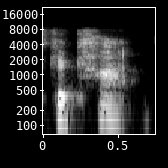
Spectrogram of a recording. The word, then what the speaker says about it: Cocotte: And I've always found myself not pronouncing that properly, but having talked to Kat in this interview, I now know without thinking it's Cocotte. That's how she pronounced it, where she used to cook.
